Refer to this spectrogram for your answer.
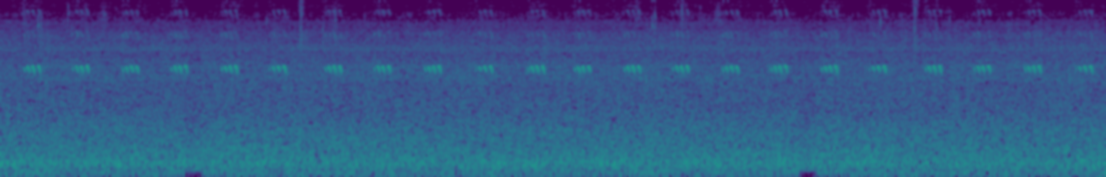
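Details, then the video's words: Crickets chirping in a forest at night: short pulsed chirps repeated about once per second, steady and regular, over a constant broadband hiss of night ambience. "Sound of Forest at Night, crickets, insects"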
